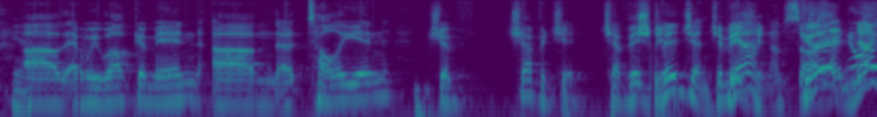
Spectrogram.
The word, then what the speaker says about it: Tchividjian: And I tell people it rhymes with religion, if that helps. Right, Tchividjian religion. Yes, Tchividjian religion.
